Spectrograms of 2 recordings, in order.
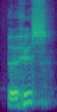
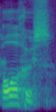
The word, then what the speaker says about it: Aarhus: Aarhus? Is that Aarhus. even close? Aarhus.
